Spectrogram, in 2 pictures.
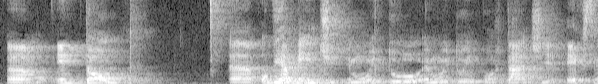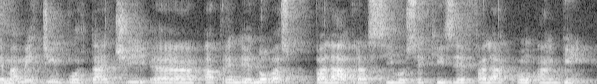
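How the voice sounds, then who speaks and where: A man's voice: medium pitch, slow pace, fairly bright tone. A Hungarian man with a Hungarian accent and Hungarian as his first language gives casual language-learning tips, hesitating often, with many fillers and restarts. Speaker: language-learning video host. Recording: echoey room, mic at a distance.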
